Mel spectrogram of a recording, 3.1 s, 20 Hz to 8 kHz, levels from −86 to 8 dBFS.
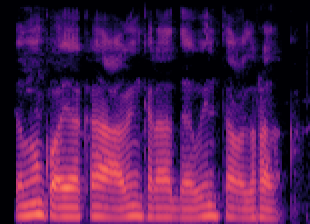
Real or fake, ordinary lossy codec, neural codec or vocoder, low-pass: real; none; none; none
